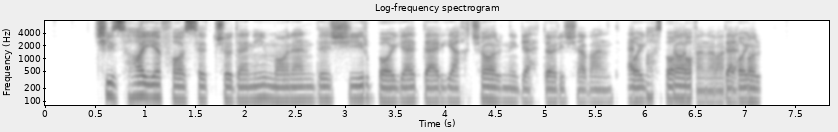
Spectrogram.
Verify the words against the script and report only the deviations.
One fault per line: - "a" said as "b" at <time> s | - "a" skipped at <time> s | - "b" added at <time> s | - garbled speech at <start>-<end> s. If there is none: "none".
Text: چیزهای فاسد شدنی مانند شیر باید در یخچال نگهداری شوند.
- garbled speech at 5.8-7.2 s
